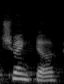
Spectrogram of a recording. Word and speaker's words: Schwenker: So we have a workshop that is going to come from Robert Schwenker. I've been pronouncing his name with the T. It's not silent.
